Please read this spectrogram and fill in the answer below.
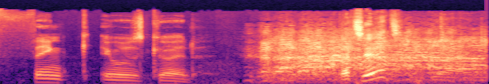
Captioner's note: audience laughing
